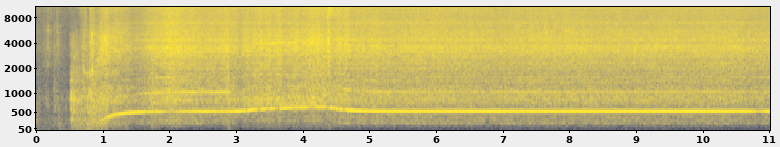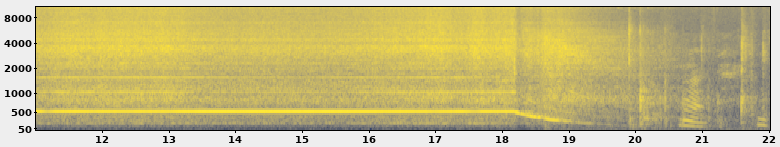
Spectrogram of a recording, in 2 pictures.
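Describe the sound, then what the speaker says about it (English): A vacuum cleaner whines up to a steady high-pitched drone that runs loudly for a long stretch before spinning down and clattering to a stop. "So might get the vacuum to try and get some of this out."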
